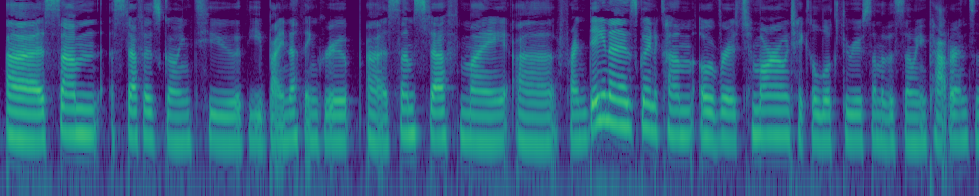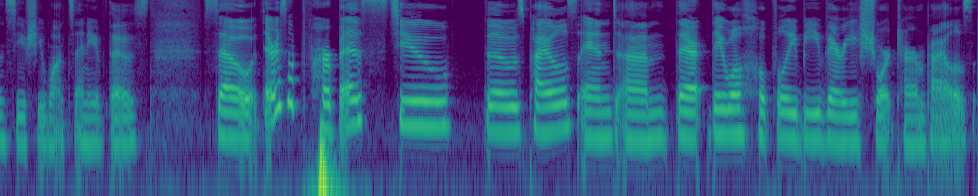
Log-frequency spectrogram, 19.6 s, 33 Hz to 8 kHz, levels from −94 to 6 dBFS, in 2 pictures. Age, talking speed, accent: 20-39, 180 wpm, American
